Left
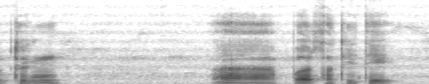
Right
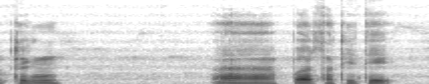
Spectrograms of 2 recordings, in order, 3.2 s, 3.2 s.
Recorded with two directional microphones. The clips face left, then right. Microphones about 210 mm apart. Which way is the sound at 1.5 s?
15° right (ahead or behind).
